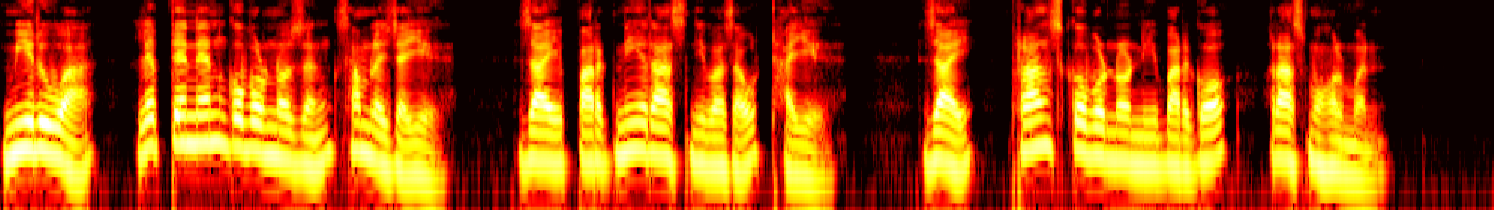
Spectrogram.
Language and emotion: Bodo, neutral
